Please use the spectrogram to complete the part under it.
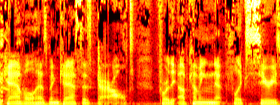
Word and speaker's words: Geralt: That's how you say it, by the way. Geralt.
